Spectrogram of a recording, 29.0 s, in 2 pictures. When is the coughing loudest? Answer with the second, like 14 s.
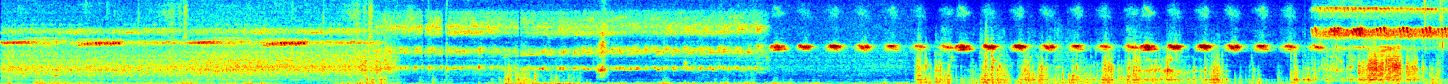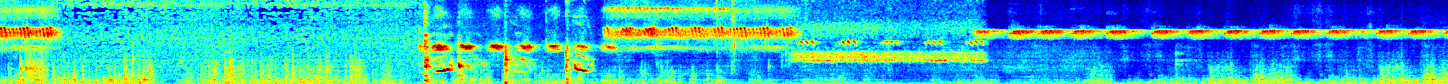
19 s.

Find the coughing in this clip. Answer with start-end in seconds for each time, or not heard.
18.7-20.4.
